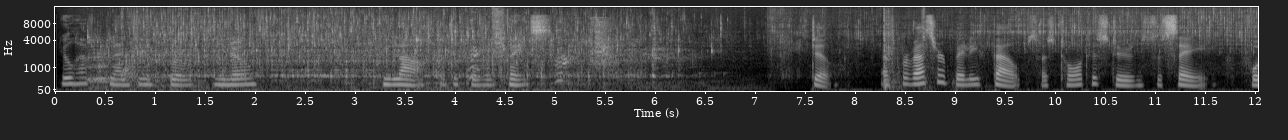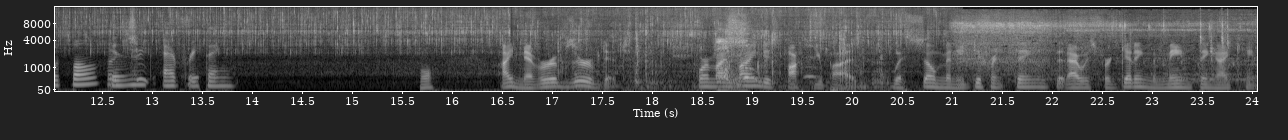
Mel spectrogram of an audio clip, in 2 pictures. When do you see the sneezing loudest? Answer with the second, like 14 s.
19 s.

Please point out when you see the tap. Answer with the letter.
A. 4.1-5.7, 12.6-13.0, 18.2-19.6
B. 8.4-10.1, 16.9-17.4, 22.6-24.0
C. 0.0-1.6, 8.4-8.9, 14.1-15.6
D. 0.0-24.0
D.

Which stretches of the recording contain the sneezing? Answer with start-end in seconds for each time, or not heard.
4.1-5.7, 12.6-13.0, 18.2-19.6.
